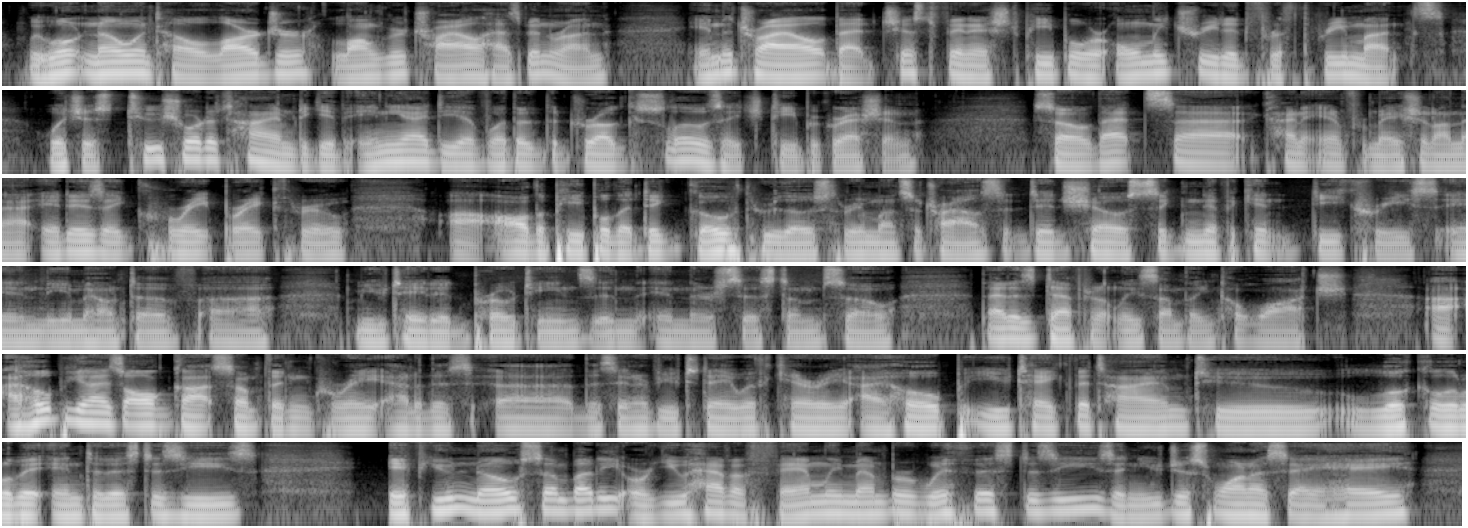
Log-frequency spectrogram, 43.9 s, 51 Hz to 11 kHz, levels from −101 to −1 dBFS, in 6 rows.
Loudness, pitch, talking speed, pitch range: -25 LUFS, 95 Hz, 195 wpm, 90-110 Hz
